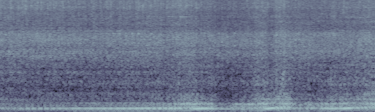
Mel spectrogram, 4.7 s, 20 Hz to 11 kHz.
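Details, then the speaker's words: Ford XY Falcon GT 351 V8, first start-up after build, timing adjusted and fuel lines primed: deep, even burble with steady firing and smooth rev rise and fall; running healthy. "we finally got to hear this thing kicking to the life sounds good it sounds actually really good doesn't it does sound really good"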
